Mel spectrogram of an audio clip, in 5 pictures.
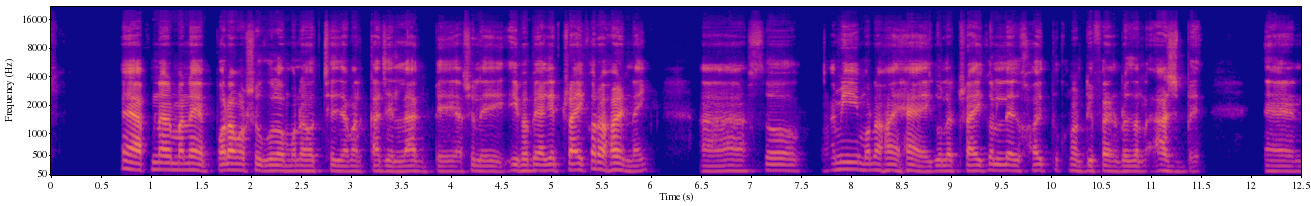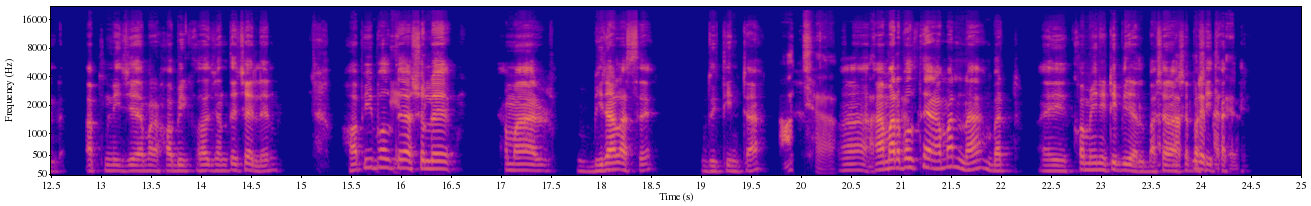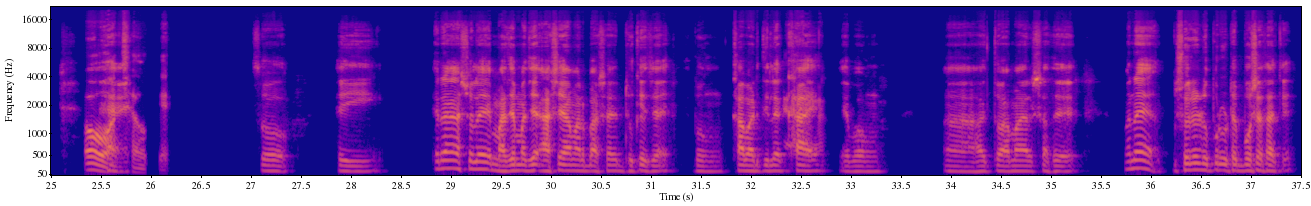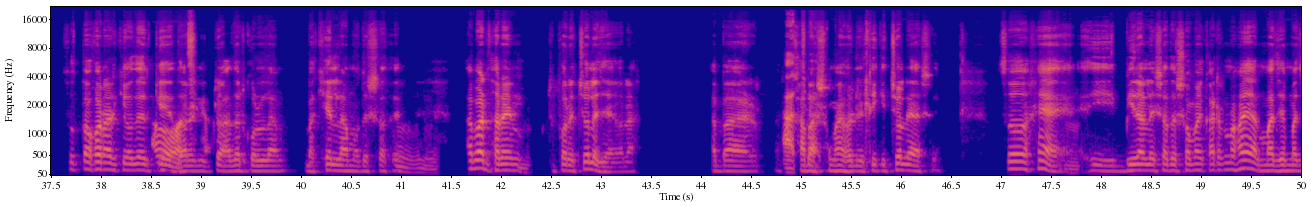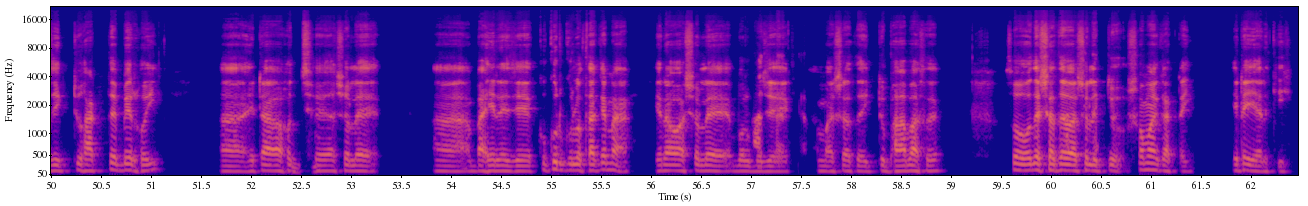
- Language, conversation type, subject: Bengali, advice, বর্তমান মুহূর্তে মনোযোগ ধরে রাখতে আপনার মন বারবার কেন বিচলিত হয়?
- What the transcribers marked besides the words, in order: in English: "different result"; in English: "community"; unintelligible speech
